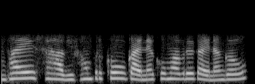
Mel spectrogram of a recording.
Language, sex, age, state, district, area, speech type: Bodo, female, 30-45, Assam, Chirang, rural, conversation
